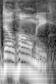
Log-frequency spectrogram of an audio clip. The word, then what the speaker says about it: Delhomme: get embarrassed by it I'm just proud of the way you said my last name I mean you said Jake Dell homie I've been pronounced it's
